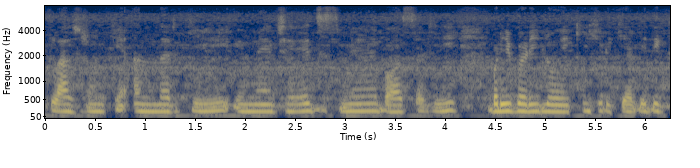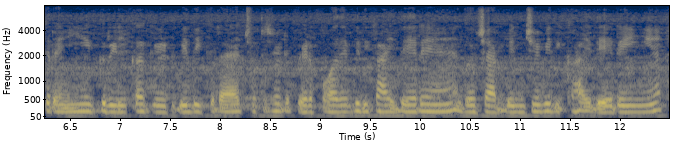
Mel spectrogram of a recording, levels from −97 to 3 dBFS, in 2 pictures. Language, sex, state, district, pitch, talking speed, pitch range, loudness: Hindi, female, Bihar, East Champaran, 185 Hz, 195 wpm, 175-195 Hz, -27 LUFS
